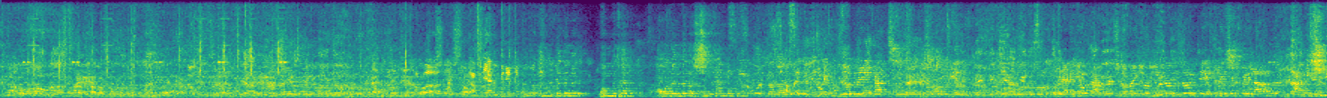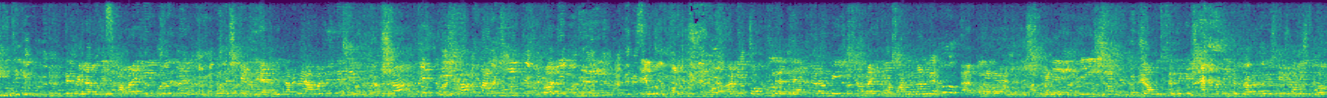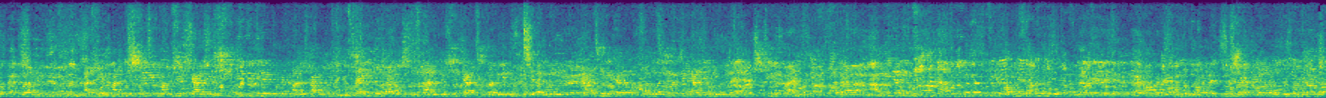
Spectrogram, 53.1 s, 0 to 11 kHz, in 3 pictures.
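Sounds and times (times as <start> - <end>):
overlapping chatter: 0.0 - 53.0.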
